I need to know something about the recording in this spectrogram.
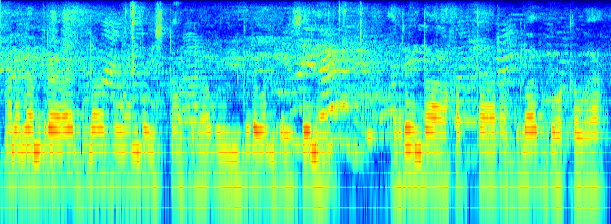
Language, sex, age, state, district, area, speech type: Kannada, female, 45-60, Karnataka, Dharwad, rural, spontaneous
